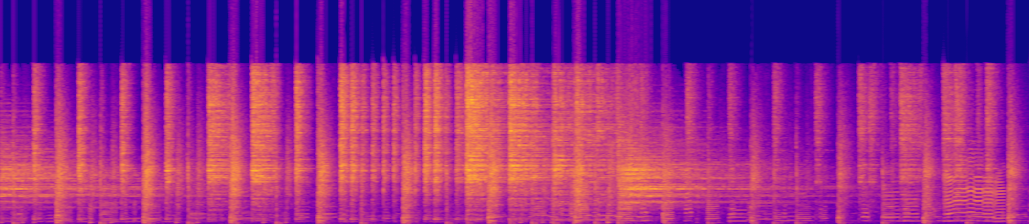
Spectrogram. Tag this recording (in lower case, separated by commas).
swoosh, music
